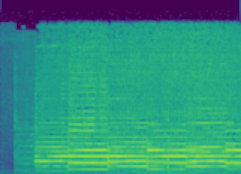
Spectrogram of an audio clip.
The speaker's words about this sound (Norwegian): Utenfor kontoret til Charlie Hebdo kjører ambulansene fra åstedet.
